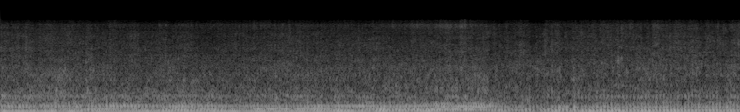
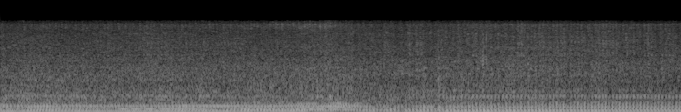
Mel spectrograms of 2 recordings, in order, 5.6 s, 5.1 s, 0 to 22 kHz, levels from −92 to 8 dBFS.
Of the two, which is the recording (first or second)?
second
